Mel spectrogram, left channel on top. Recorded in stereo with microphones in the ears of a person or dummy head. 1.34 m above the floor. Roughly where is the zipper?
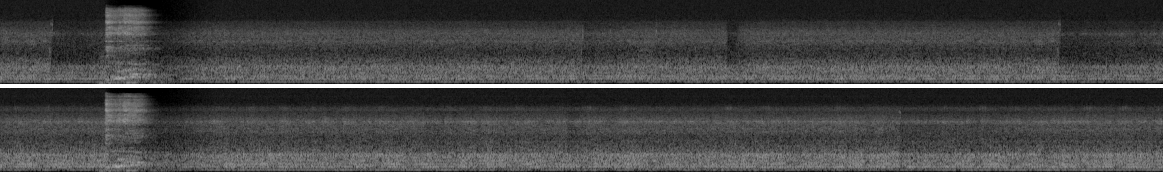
Right.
